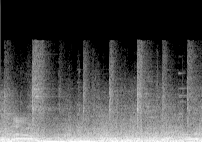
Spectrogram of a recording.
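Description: Loud exhibition-hall din: music with sharp, irregular percussive hits, a held low note and voices over it. Any sound of the freely spinning skateboard-wheel bearings is buried under it.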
